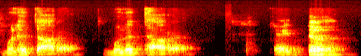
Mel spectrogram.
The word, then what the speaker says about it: Muladhara: Can you see that H there after the D? That means that the sound is exasperated a bit. So it's not Muladhara, it's not Muladhara, it's Muladhara.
